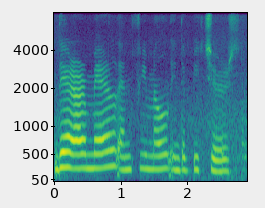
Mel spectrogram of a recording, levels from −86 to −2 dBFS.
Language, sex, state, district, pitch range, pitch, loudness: English, female, Arunachal Pradesh, Lower Dibang Valley, 225-255 Hz, 235 Hz, -15 LUFS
